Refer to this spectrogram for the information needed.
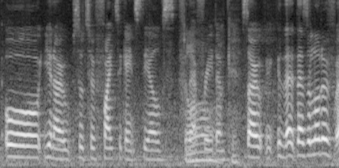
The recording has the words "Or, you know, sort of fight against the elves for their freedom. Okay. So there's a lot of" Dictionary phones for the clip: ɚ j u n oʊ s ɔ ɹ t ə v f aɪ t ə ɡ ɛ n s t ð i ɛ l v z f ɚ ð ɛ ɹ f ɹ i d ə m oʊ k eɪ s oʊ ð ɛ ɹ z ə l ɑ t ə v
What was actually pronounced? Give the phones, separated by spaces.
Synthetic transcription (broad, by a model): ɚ j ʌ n oʊ s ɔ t ə v f aɪ t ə ɡ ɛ n s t ð i ɛ l v z f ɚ ð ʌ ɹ f ɹ i d ə m s oʊ ð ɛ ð z ə l ɑ t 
